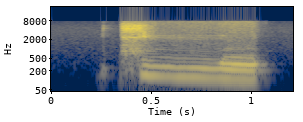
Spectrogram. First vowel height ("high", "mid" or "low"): high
